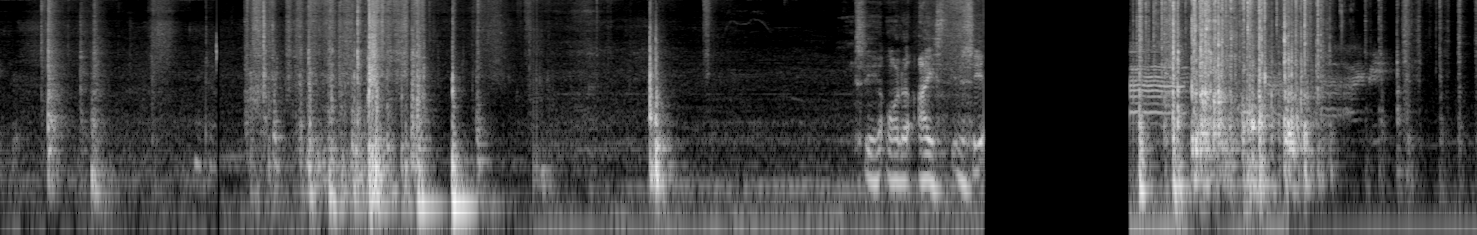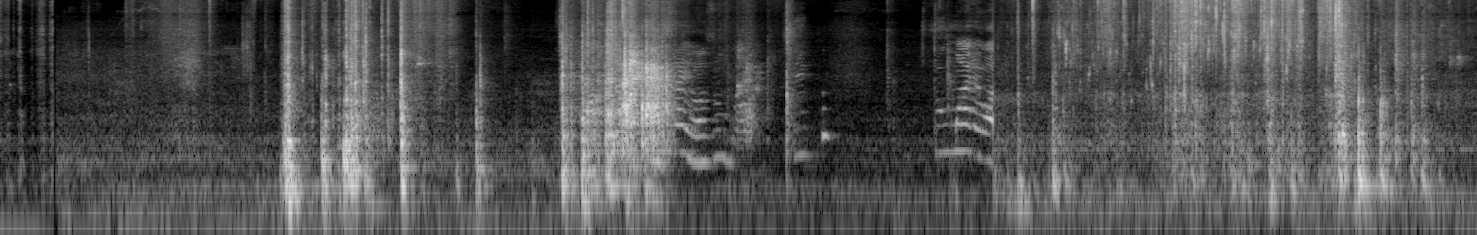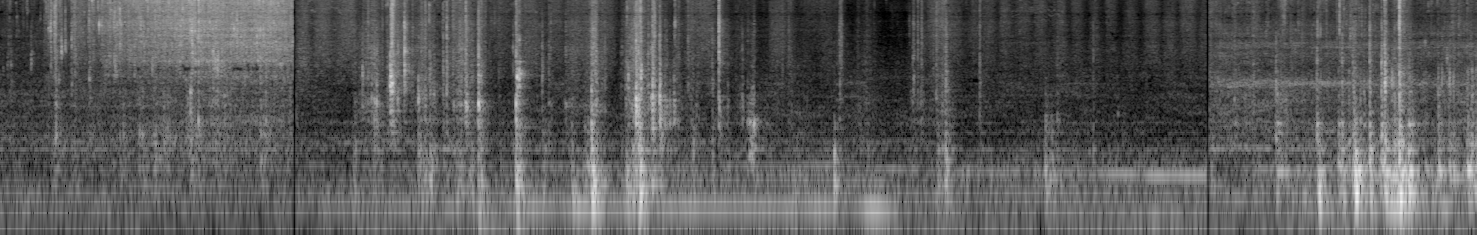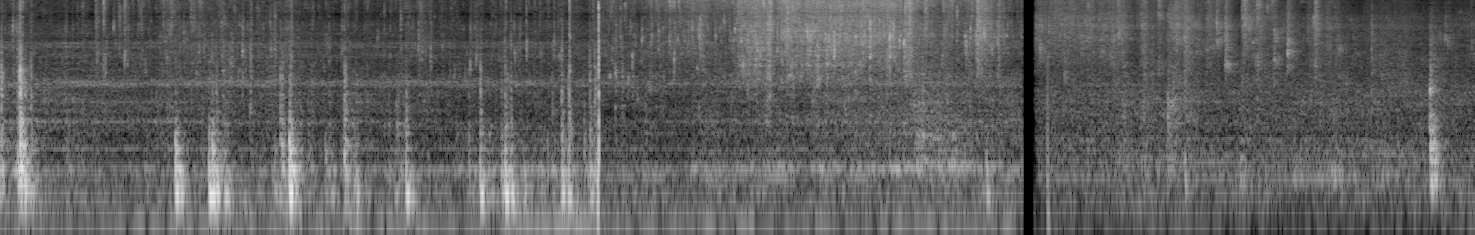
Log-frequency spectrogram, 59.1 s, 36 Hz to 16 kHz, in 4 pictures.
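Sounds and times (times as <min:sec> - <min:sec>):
ice knocking and clattering: 0:11.3 - 0:13.4
running water splashing: 0:25.0 - 0:32.5, 0:41.6 - 0:58.2.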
